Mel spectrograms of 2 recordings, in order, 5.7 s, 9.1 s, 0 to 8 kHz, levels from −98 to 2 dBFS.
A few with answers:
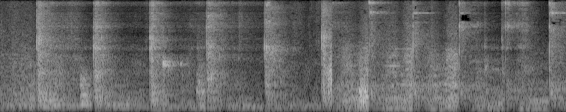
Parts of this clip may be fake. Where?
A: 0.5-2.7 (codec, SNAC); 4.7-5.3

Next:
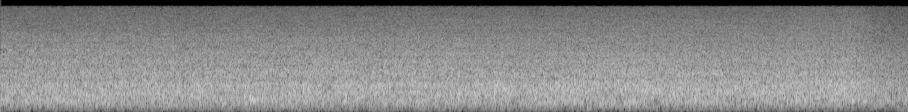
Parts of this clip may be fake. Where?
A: none

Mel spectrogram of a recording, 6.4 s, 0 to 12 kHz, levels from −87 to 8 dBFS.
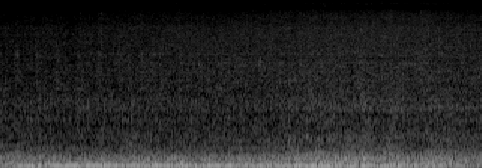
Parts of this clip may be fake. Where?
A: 5.0-5.6 (codec, SNAC)

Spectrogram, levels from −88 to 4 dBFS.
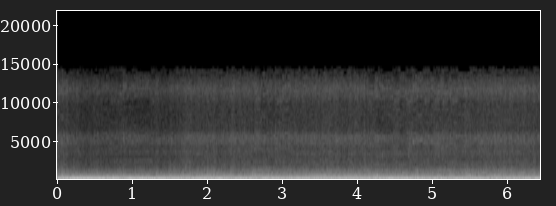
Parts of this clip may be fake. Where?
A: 0.6-1.3 (codec, SNAC); 2.6-3.1; 4.1-5.5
